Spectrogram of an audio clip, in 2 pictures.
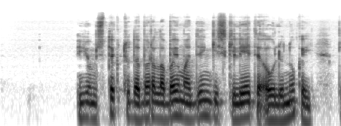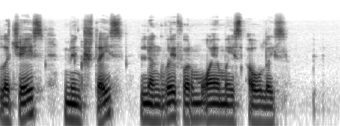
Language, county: Lithuanian, Kaunas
